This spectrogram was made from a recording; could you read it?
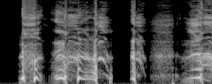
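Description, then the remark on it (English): A man has a loud fit of violent coughing as he struggles to breathe: several harsh, hacking bursts in quick succession with short gasping pauses, ending in raspy, throat-clearing coughs. “He tried to breathe, but the air burned his lungs and he violently coughed.”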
